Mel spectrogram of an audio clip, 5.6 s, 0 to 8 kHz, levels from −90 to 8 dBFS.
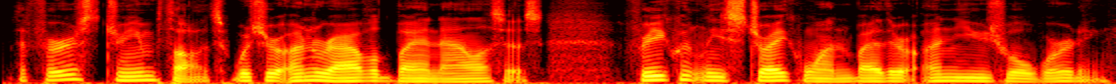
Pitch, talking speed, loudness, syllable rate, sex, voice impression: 120 Hz, 170 wpm, -18 LUFS, 6.0 syllables/s, male, masculine, adult-like, slightly thin, weak, slightly dark, raspy, sincere, calm, reassuring, kind, modest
